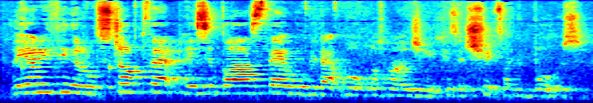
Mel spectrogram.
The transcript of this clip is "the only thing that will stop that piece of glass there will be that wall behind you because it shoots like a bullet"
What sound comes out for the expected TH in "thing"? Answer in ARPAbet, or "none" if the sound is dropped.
TH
